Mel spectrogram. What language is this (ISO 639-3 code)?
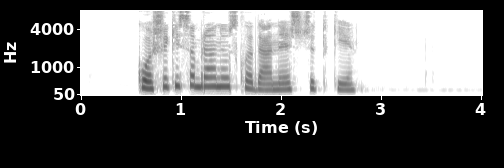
bel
